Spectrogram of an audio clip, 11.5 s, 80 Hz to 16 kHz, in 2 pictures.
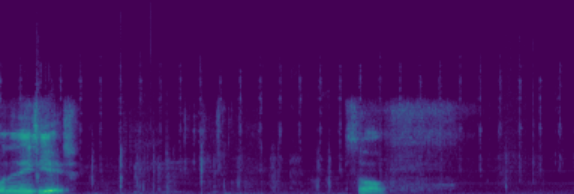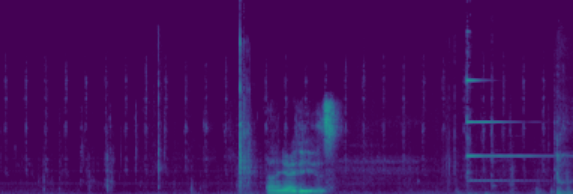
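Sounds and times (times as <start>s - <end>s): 
speech: 0.0s - 0.8s, 3.6s - 4.0s, 8.4s - 9.2s
quiz bell rung by accident during a quiz: 10.4s - 11.4s.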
